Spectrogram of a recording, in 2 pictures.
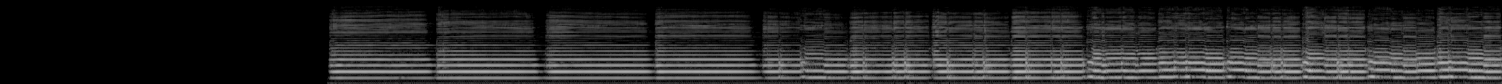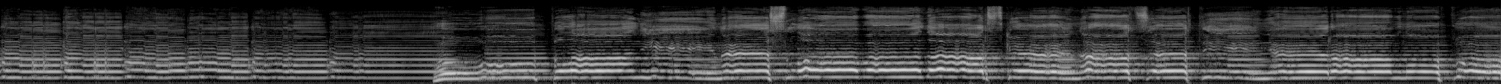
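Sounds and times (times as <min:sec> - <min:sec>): bowed single-string fiddle melody: 0:03.3 - 0:30.0
man singing: 0:19.3 - 0:30.0.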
